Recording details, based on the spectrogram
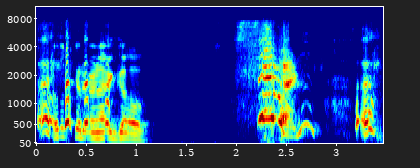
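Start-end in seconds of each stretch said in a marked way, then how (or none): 2.0-3.5 voice leaping way up into shrill, shocked squeak. Driving, the speaker retells reacting when she flashed the card, voice shooting up. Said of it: "my voice went up 3 octaves".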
